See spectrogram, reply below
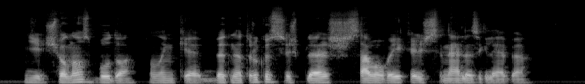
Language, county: Lithuanian, Vilnius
